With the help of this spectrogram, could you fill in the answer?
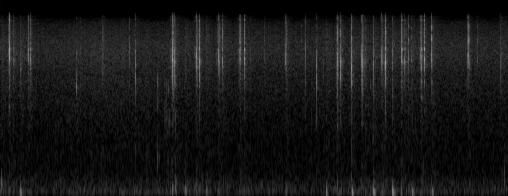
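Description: A small metal eyelash curler, held in front of the mic by hands with long pink nails, has its handles clicked and squeezed while the nails tap on its metal frame. Quiet, irregular, close-up clicks and taps come in loose clusters, each a short dry snap with a bright high edge and a soft low thump, and no ring after it.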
